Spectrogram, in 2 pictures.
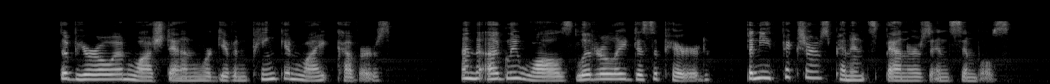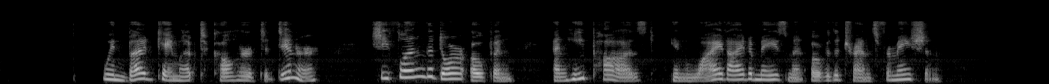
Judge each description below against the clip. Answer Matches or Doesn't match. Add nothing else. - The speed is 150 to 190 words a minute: Doesn't match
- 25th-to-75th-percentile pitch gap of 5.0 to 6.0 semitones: Matches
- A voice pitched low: Doesn't match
